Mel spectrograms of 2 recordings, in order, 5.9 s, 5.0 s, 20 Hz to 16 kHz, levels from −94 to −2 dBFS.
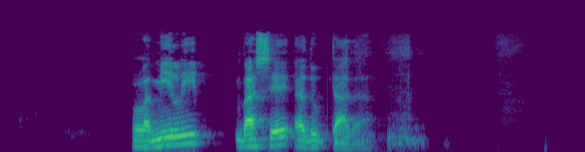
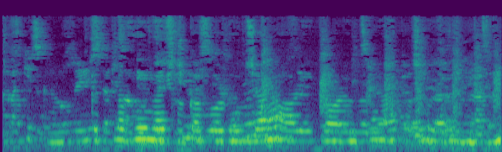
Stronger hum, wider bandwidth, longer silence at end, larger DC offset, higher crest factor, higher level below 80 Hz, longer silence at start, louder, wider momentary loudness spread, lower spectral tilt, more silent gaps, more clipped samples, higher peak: neither; second, 8 kHz vs 11.5 kHz; first, 1.75 s vs 0 s; neither; first, 24 dB vs 16 dB; second, -74 dBFS vs -56 dBFS; first, 1.35 s vs 0.05 s; second, -34 LUFS vs -27 LUFS; about the same, 14 LU vs 12 LU; second, -4 dB/octave vs -5.5 dB/octave; neither; neither; second, -14 dBFS vs -10 dBFS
